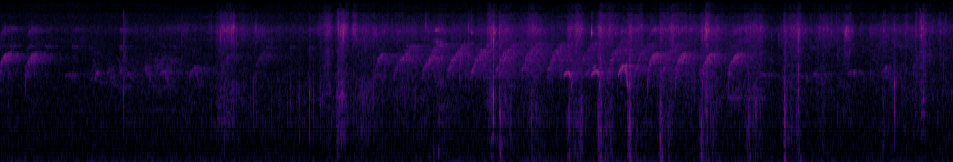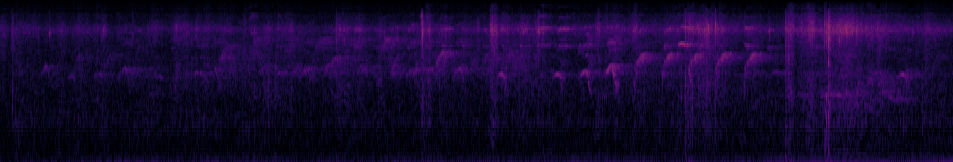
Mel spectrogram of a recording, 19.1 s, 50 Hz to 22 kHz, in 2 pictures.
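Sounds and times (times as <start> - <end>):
small songbirds chirping: 0.0 - 19.0.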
